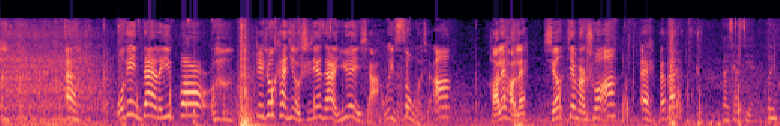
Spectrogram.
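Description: A young woman talks brightly on a phone.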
